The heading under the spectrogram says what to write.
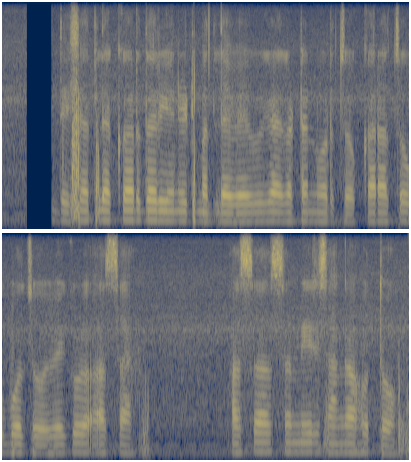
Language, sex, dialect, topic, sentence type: Marathi, male, Southern Konkan, banking, statement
